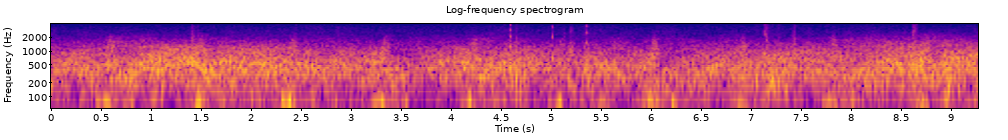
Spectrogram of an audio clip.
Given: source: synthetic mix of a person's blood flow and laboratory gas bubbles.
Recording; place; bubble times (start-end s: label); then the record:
Doppler ultrasound of blood flow; subclavian vein
4.47-4.77 s: bubbles
4.93-5.43 s: bubbles
5.54-5.67 s: bubbles
6.88-6.97 s: bubbles
7.01-7.37 s: bubbles
8.59-8.67 s: bubbles
8.84-9.25 s: bubbles
From the record:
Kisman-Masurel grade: 222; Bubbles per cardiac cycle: several, 3 to 8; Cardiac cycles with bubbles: 10 to 50%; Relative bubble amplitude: moderate (0.250 to 0.450); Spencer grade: 2 (many but less than half of the cardiac periods contain bubble signals, singularly or in groups); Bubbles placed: anywhere in the cardiac cycle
